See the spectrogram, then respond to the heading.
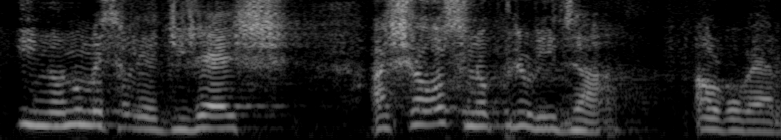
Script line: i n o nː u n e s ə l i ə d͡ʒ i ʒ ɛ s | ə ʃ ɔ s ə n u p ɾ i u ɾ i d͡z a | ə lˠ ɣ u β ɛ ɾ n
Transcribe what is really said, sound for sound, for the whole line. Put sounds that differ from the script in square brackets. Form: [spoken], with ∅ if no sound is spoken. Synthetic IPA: i n o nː u [m] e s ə l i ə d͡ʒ i ʒ ɛ [ʃ] | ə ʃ ɔ s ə n [o] p ɾ i u ɾ i d͡z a | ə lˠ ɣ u β ɛ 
